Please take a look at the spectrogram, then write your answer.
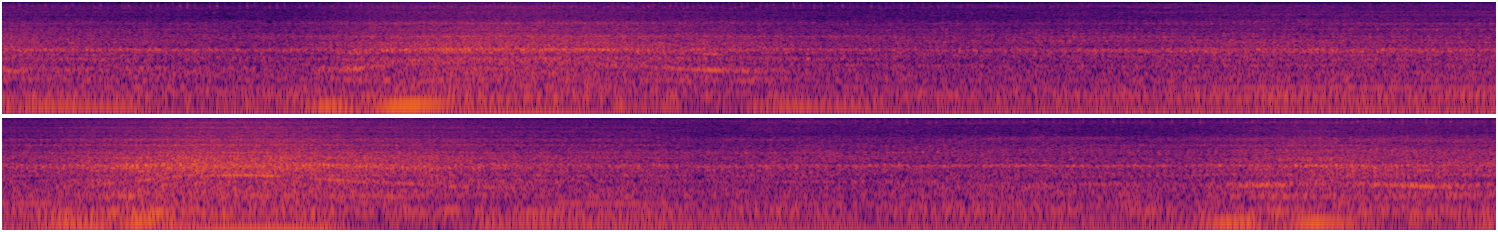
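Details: Saab petrol engine idling with a thin whine that rises and falls in pitch with each rev; the owner suspects the alternator is starting to fail, not the turbo; not confirmed.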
